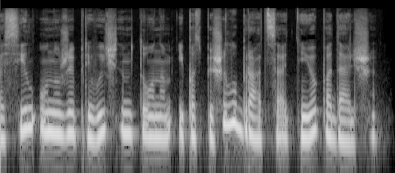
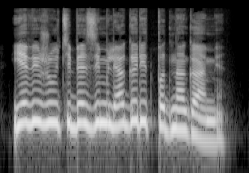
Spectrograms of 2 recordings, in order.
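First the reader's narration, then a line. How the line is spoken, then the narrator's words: Accusing tone. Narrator (Russian): обвиняющим тоном произнес он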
